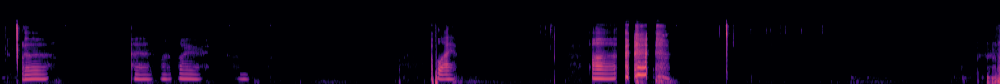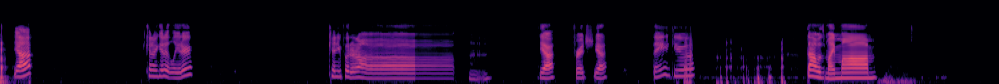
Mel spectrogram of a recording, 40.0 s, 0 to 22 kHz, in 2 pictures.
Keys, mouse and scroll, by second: 8.6-9.8 drag, 9.8 Tab, 11.0 a, 13.8 click, 14.7-15.3 scroll down 5, 15.4 shift+middle click, 15.7-16.1 scroll down 1, 16.1 shift+middle click, 16.6 scroll up 1, 39.4 click.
